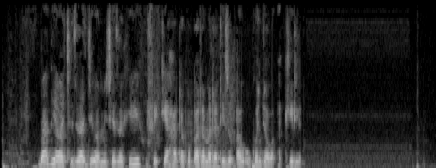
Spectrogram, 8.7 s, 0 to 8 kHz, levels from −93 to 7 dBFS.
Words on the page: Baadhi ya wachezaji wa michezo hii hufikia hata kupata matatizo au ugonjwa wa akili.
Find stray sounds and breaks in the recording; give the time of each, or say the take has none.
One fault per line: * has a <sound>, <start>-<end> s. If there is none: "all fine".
all fine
